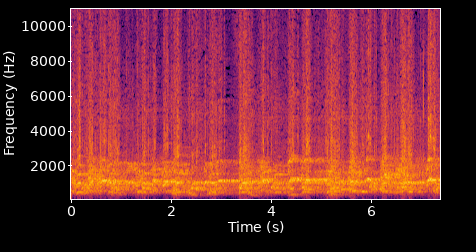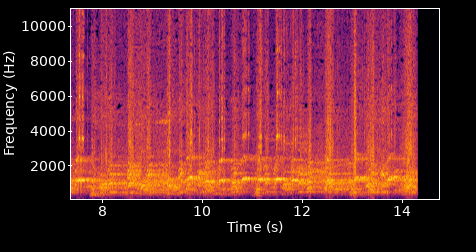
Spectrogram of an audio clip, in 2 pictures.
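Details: Crowd of dogs in nonstop loud barking and howling, rapid overlapping barks mixed with higher yips and longer wavering howls, ending abruptly.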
